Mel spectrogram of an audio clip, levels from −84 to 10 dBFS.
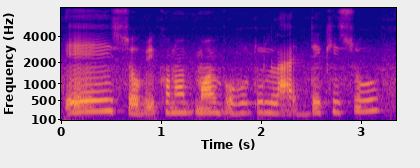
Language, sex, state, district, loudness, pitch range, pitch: Assamese, female, Assam, Sonitpur, -19 LUFS, 225-255 Hz, 240 Hz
